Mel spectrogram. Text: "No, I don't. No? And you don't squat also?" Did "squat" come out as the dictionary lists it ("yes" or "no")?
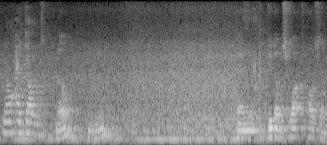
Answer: no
